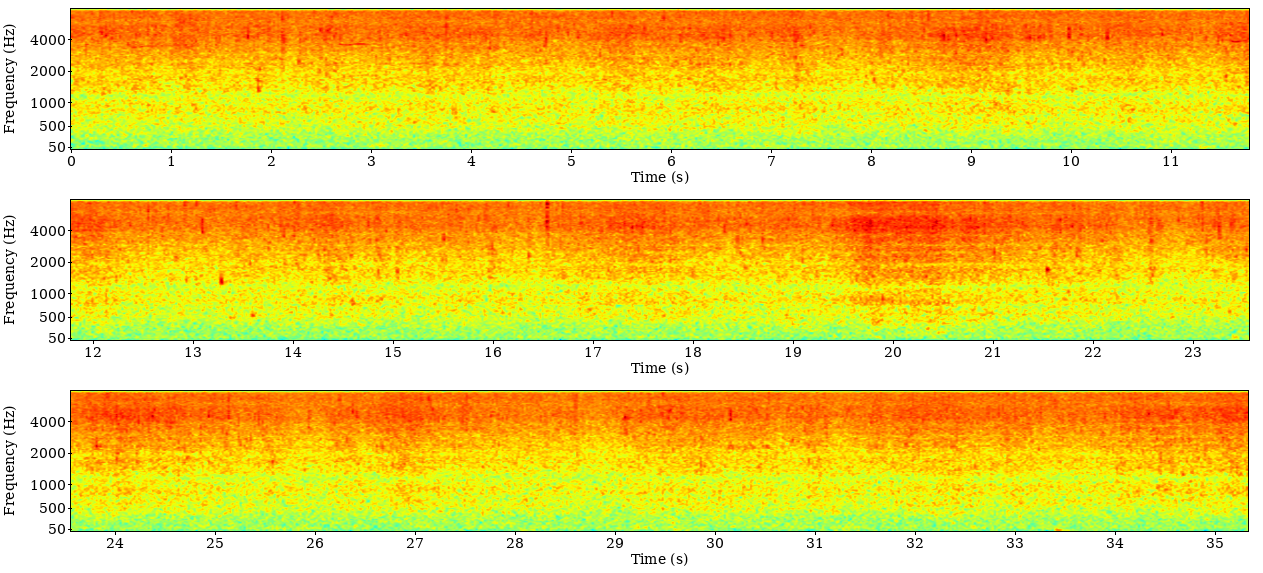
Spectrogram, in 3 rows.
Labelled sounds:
2.7	3.0	killer whale, 3.6 to 3.7 kHz

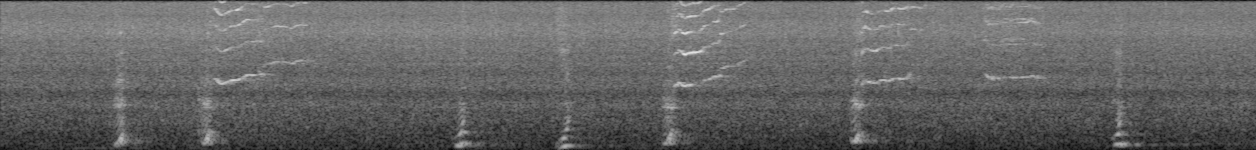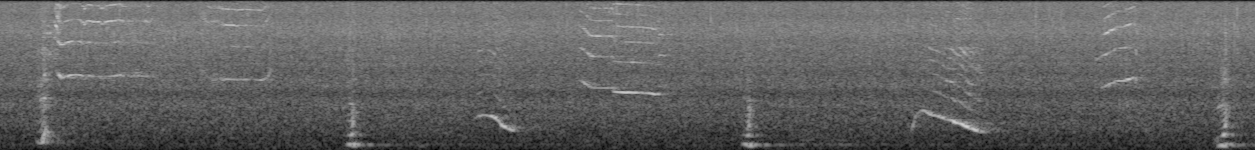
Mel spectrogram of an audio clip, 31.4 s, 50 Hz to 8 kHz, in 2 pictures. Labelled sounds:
2.6	4.0	humpback whale, 1.4 to 8.0 kHz
8.4	9.4	humpback whale, 1.4 to 7.8 kHz
10.7	11.6	humpback whale, 1.5 to 7.1 kHz
12.3	13.0	humpback whale, 1.7 to 5.8 kHz
16.4	17.3	humpback whale, 1.7 to 7.3 kHz
18.3	19.2	humpback whale, 1.6 to 7.1 kHz
22.9	24.0	humpback whale, 1.1 to 7.5 kHz
27.2	27.9	humpback whale, 0.78 to 3.4 kHz
29.4	30.0	humpback whale, 1.3 to 5.2 kHz

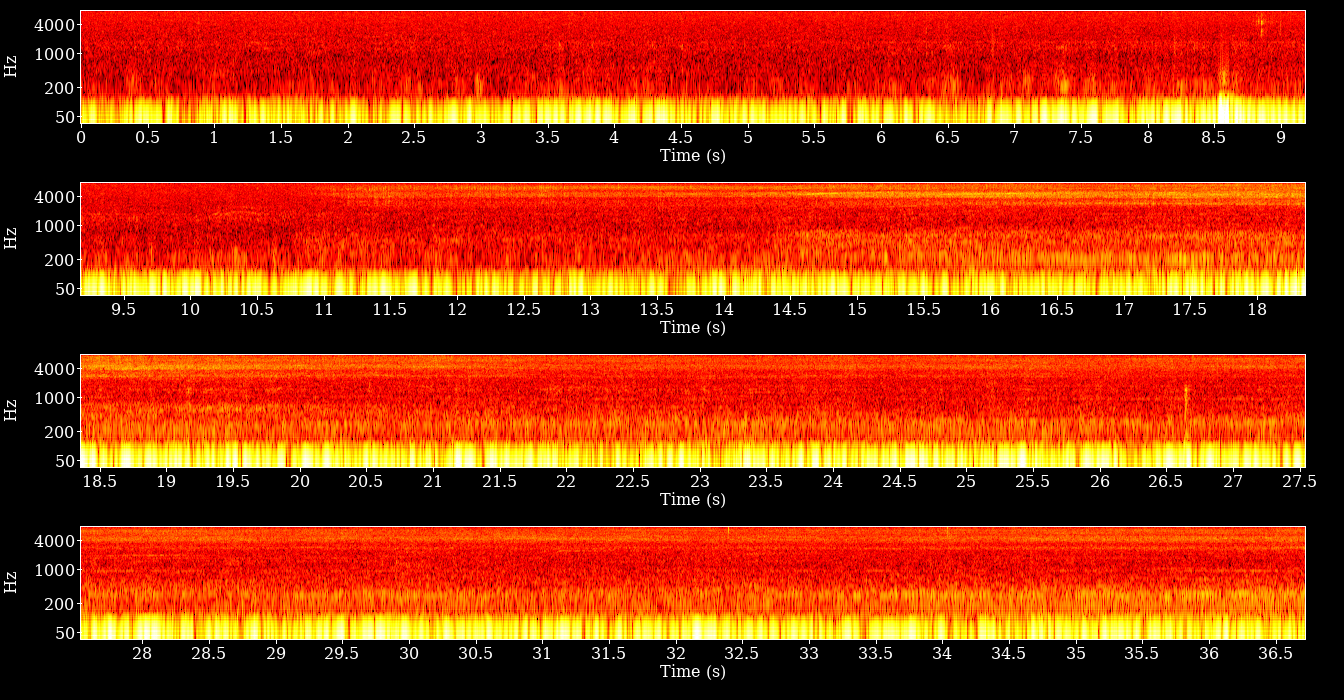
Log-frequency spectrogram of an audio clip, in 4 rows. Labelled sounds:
14.4	15.2	killer whale, 4.1 to 5.9 kHz

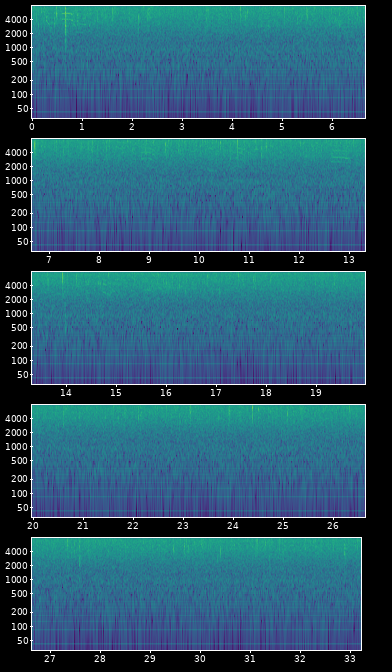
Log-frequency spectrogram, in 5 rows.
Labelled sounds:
8.8	9.1	Pacific white-sided dolphin, 2.8 to 3.1 kHz
12.6	13.0	Pacific white-sided dolphin, 2.4 to 4.6 kHz

